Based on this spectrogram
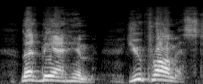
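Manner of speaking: furious yelling. Held from behind by the arms, he protests, shouting. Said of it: "he's shouting at this point".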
